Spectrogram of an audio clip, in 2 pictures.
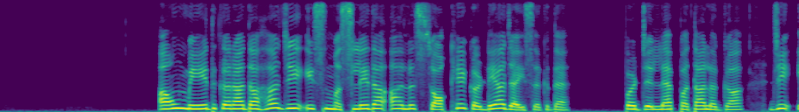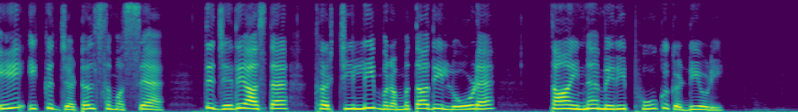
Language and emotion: Dogri, sad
